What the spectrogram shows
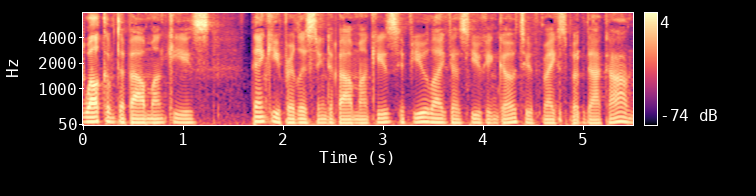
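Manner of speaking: flat, level, unvaried monotone announcer read. Mimicking how someone read the show outros, imitating someone's monotone. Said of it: "you also do kind of monotone".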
